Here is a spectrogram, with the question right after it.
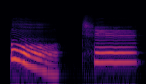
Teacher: The combination of the 不 and the first tone syllable does not change tone.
